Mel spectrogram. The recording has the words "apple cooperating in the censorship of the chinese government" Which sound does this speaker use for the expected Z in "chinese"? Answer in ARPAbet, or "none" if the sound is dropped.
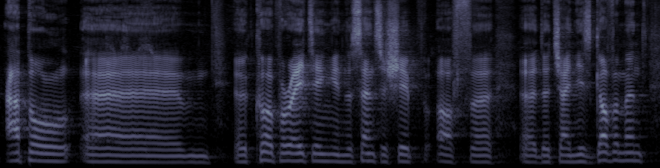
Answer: Z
